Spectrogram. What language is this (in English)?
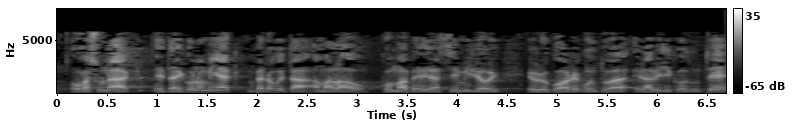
Basque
